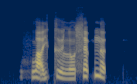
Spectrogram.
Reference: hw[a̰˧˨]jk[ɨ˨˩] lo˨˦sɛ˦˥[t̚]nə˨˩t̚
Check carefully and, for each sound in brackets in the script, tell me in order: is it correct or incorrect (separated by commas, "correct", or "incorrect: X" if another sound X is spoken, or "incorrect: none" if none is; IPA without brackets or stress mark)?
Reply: incorrect: a̰˧˥, correct, incorrect: p̚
